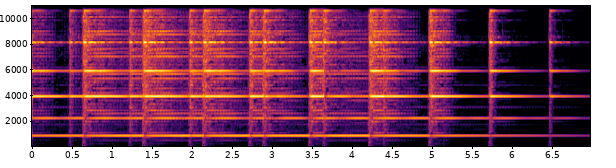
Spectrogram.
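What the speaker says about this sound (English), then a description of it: "But soon it rang out loudly, and so did every bell in the house." A loud, rapid series of bell strikes in an uneven rhythm, slowing down as the final rings fade out.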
